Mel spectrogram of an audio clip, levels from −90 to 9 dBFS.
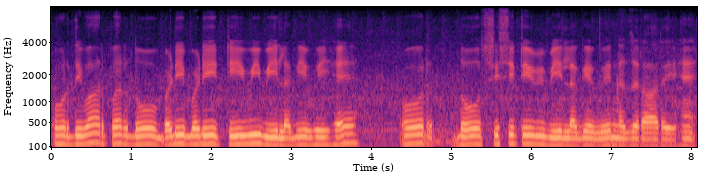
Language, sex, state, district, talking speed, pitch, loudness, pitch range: Hindi, male, Rajasthan, Bikaner, 155 wpm, 120 Hz, -12 LUFS, 110-130 Hz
